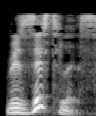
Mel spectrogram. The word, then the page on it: resistless: British English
